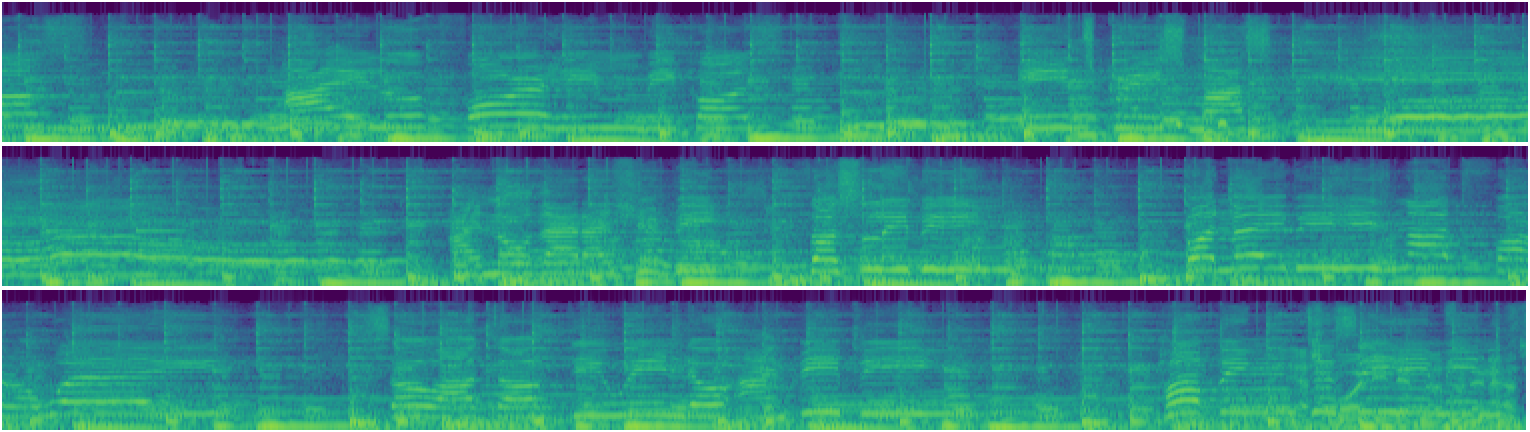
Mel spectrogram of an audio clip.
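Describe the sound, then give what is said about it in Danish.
A Christmas song, part of a medley of Christmas songs, plays from a computer steadily with a regular beat, a pulsing bass line and bright, jingly melody on top. It stays loud and continuous, with no voices. “nu går jeg bare totalt i uh, øh, medley herover med øh, julesang”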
